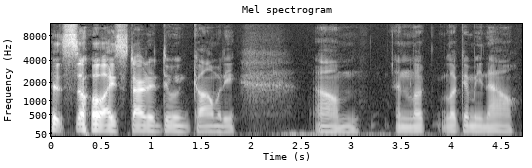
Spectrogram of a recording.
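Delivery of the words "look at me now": ordinary talk, nothing marked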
